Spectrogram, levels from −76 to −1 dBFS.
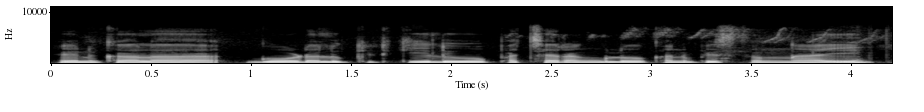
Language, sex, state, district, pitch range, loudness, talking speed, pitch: Telugu, male, Telangana, Mahabubabad, 125-135 Hz, -13 LUFS, 85 wpm, 130 Hz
